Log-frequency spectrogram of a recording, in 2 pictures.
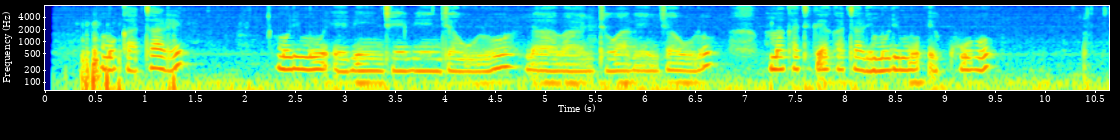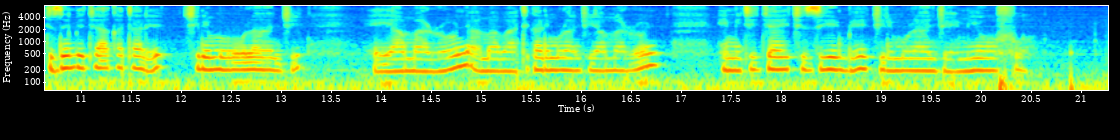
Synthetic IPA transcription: mukatale̞ | mulimuʔe̞βiːntue̞βje̞ːɲɟawulo̞naːβaːntʰuaβe̞ːɲɟawulo̞mumakati̥ɡa̰katale̞mulimṵʔe̞̰kʰːuβo̞ | eciziːmbe̞cakatale̞cilimulaːɲɟi | ejamaɾonamaβaːtiɡalimulaːɲɟijamaɾo̰n | e̞mitiɟaje̞ciziːmbe̞cilimulaːɲɟie̞mjoːfu

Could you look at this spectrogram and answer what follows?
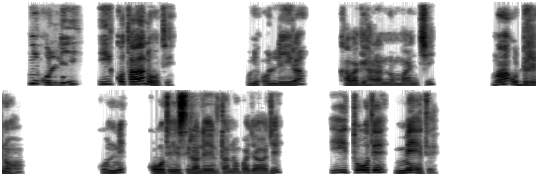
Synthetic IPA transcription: kʊnɪɔlːiː | iːkːɔt̪aːlo̞ːt̪ɪ | kʊnɪʔɔlːiːɾɐ | kʰɐbɐɡɛɦɐɾɐnːɔmɐnt͡ʃːɪ | maːʔʊd̪ːɪɾɪnɔɦɐ | kʊnːɪ | kʼoːt̪ʼe̞ːsɪɾɐle̞ːlt̪ɐnːɔbɐd͡ʒaːd͡ʒɛ | iːt̪ːo̞ːt̪ɛmɛʔɛt̪ɛ

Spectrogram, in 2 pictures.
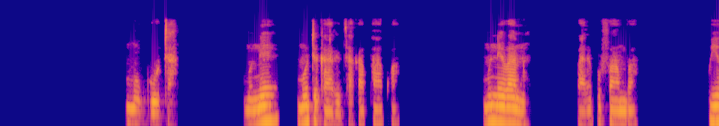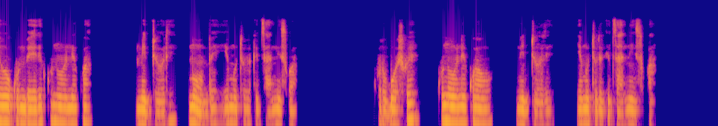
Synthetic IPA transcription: muɡʱuta | mune̞ | motokarid͡zakapakwa | mune̞ʋan̤u | ʋarikufamba | uje̞wo̞kumbe̞rikuno̞ːne̞kwa | midʱuri | muɦombe̞je̞muturukid͡zaniːswa | kuɾuɓoʃwe̞ | kuno̞ːne̞kwawo̞ | midʱuri | je̞muturikid͡zaniːswa

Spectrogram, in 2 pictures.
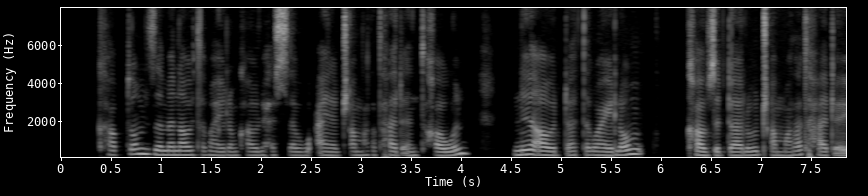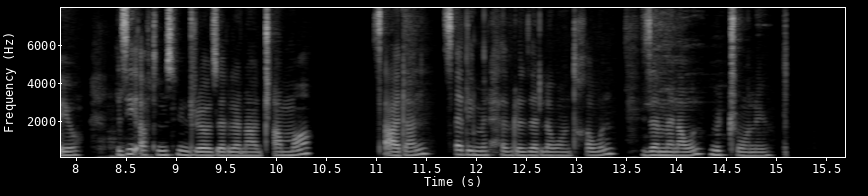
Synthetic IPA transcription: kʰaβt̪ʰo̞mzɐmɐnawit̪ʰɐβahilo̞mkʰaβzɨħɨzsɐβuʔa̰jnɐt̪̚t͡ʃʼamːat̪ʰat̪ħad̪ɐɨnt̪ʰɨ̥xɐwːʊnː | ɨawɔd̪at̪ʰːɐβahilo̞m | kʰaβzɨd̪alɐwut͡ʃʼamːat̪ʰat̪ħad̪ɐ̰ʔɨjːuʔɨziʔaβt̪ʰimɨsmind̪ɾijozɐlːɐnat͡ʃʼamːa | t͡sʼa̰ʕd̪ant͡sʼɐlimɨnħɨβɾizɐlːɐwo̞ɨnt̪ʰɨ̥xɐwːʊnzɐmɐnawʊnmɨt͡ʃːuwunɨjːu

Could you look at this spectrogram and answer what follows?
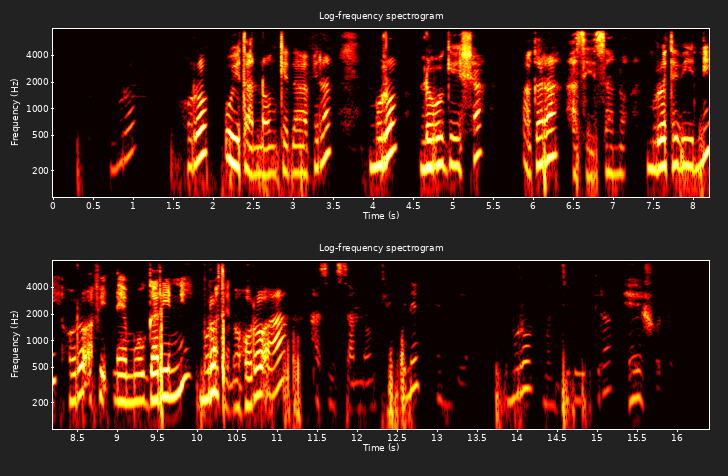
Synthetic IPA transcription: mʊɾɔ | hɔɾɔʊjɪt̪ɐnːɔŋkːɛd̪aːfɪɾɐ | mʊɾɔ | lɔbɔɡe̞ːʃːɐ | ɐɡɐɾɐhɐsiːsːɐnːɔ | mʊɾɔt̪ɛd̪iːnːɪhɔɾɔɐfɪnːe̞ːmːɔːɡɐɾinːɪmʊɾɔt̪ɛnɔhɔɾɔaːhɐsiːsːɐnːɔŋkɛɪnɛhɛnd̪eːmːɔmʊɾɔmɐnt͡ʃːɪbe̞ːt̪ːɪɾɐhe̞ːʃːɔd̪ɛ

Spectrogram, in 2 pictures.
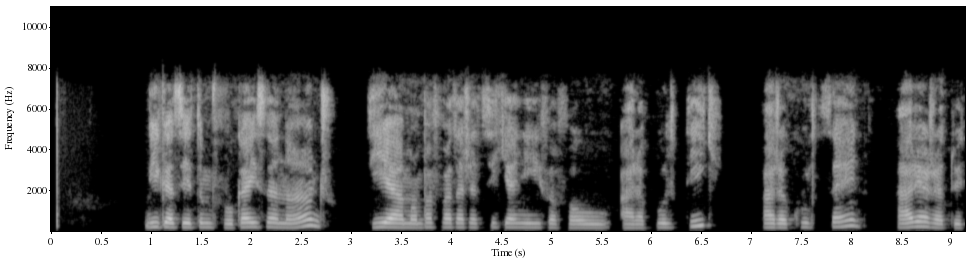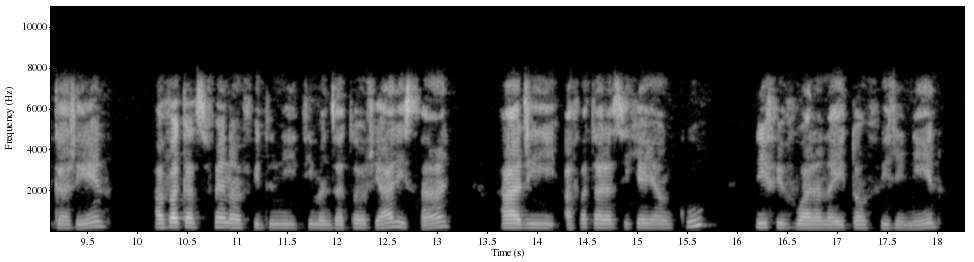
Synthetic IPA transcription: niɡazet̪imiv̥okaizanaɳɖ͡ʐu̥ | d̪̥iəmambaffant̪aʈ͡ʂat͡sikʲənivav̥awaɾapolit̪ikʲə̥ | aɾakulut͡sajnə̥ | aɾiaɾat̪uekaɾenə̥ | afakat͡si̥fanamv̥id̪inid̪̥imand͡zat̪awrializ̥ani̥ | aɾiafant̪aɾat͡sikʲajaniku | nifivuaɾanaet̪amifiɾenenə̥

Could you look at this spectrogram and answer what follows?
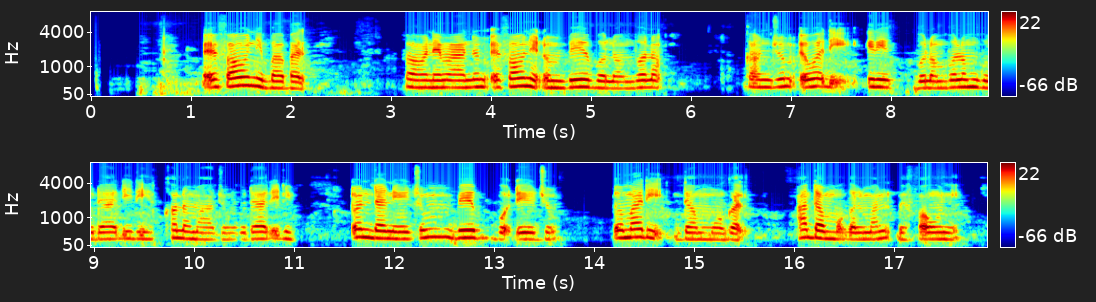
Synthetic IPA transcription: ɓɛ̰fawnibabal | fawnɛmad͡ʒumɓɛfawniɗumbɛbɔlɔmbɔlɔm | kand͡ʒumɓɛ̰waɗḭiɾibɔlɔmbɔlɔmɡɔdaɗiɗikalɔmad͡ʒumɡɔdaɗḭɗi | ɗɔndaned͡ʒumbɛbɔ̰ɗed͡ʒum | ɗɔmaɾidamːɔɡal | hadamːɔɡalmanɓɛfa̰wni

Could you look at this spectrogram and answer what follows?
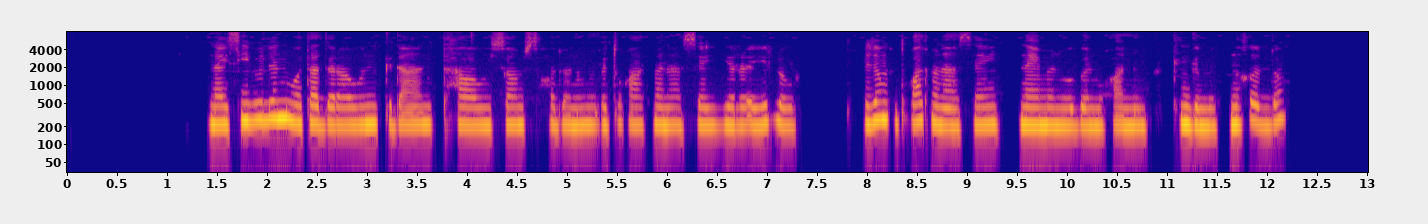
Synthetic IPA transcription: najsiβɨlɨnwɔt̪ʰːad̪ɐɾawɨnkʰɨd̪ant̪ʰḁħawawiso̞mzɨt̪ʰɐ̥xɐd̪ɐnuʕɨt̪ʼukʼat̪mɐnasɐjːɪɾʔɐjɛlːɐwu | ʔɨzo̞mʕɨt̪ʼukʼat̪mɐnasɐj | najmɐnwɔɡɐlmuxʷanom | kʰɨŋɡɨmːɨt̪kɨnɨxɨɨlːo

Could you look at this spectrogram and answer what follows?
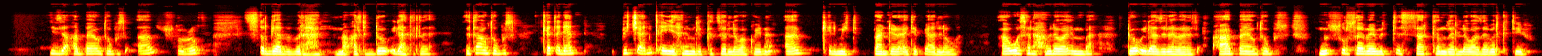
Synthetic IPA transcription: ʔɨziʕabːajawt̪ʰo̞busʔaβsʼuʕuxʼ | t͡sʼɨɾɡabɨβɨɾhanmaʕalt̪ʰid̪oβʔilat̪ʰɨɾɐ | ʔɨt̪ʰiawt̪ʰo̞bus | kʼɐt̪ʼɐljan | b̥ɨt͡ʃʼːankʼɐjːɪħɨnmɨlɨkːɨt̪z̥ɐlːɐwakʰo̞jnaʔaβkʼɨd̪mit̪ | b̥and̪eɾait̪ʰjopʼjaːlːɐwa | ʔaβwɔsɐnħaβlawajɨmba | d̪̥oβʔilazɨnɐβɐɾɐt̪ʕabajawt̪ʰo̞bus | nɨt͡sʼuɾsɐmajmɨt̪ʰːɨʔɨsaɾkʰɐmzɐlːɐwazɐβɐlkʰɨ̥t̪ʰɨjːu

